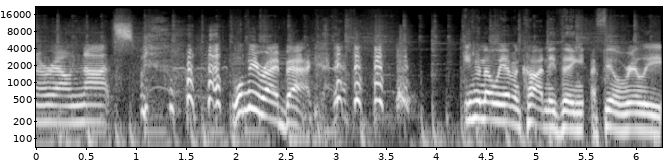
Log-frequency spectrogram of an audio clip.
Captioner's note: laughing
